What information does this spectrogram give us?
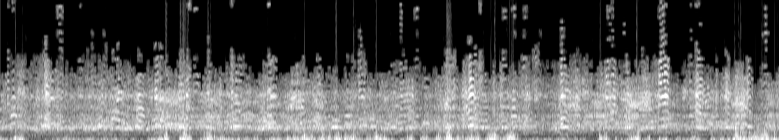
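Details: Thousands of geese at an aquatic center in Hereford, Texas, crowd in to be fed, their honks merging into a dense, continuous roar with sharp overlapping calls throughout.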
